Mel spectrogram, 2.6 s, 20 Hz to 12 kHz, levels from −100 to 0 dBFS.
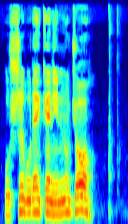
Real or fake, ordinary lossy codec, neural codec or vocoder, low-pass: real; MP3, 48 kbps; none; 10.8 kHz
